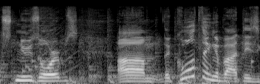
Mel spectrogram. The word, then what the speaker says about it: Snoozorb: These guys are called Snorbs or Snoobs. Yeah, Snoozorb. Okay, I don't know why I couldn't pronounce that, but they're called Snoozorbs.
